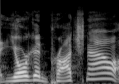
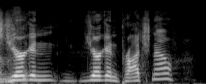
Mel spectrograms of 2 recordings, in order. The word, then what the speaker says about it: Jürgen Prochnow: Sounded very good. It sounded like something you had like practiced and looked up. I was like, oh, that's a good pronunciation. – I think it's Jürgen Prochnow.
